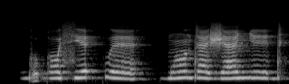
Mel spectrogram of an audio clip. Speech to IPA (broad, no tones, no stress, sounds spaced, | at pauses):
ɡ o̰ ɡ ɔ sʲ ɛ ʔ kʷ ɛ | b ɔ̃ d æ ʒ æ ɲ e d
